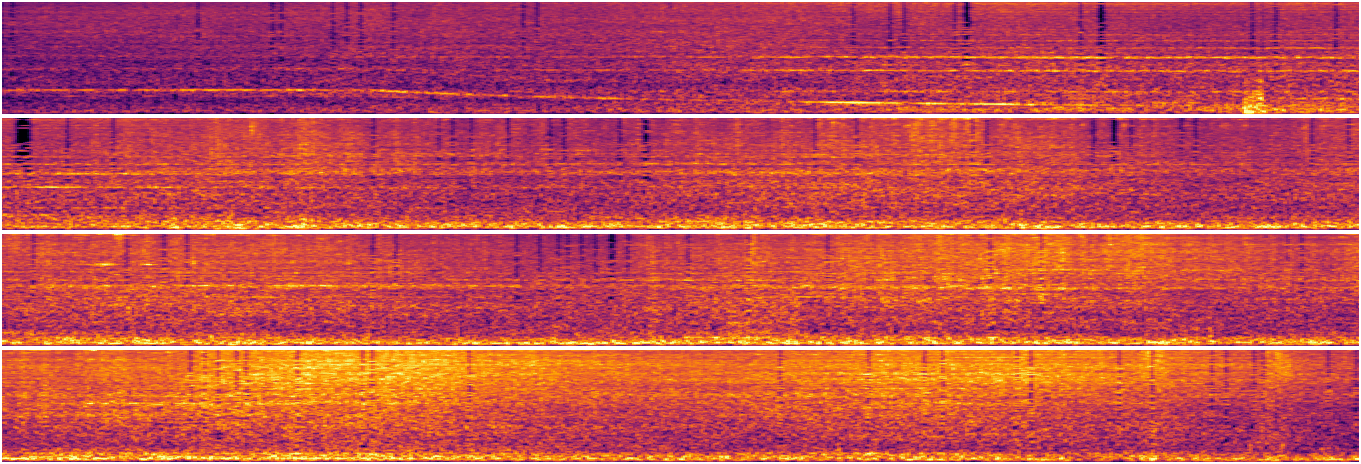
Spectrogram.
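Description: Freight train passing at speed behind an electric locomotive. The locomotive's whine falls in pitch as it goes by, about two to five seconds in, followed by the steady rolling noise of a long rake of container flat wagons on the rails.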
